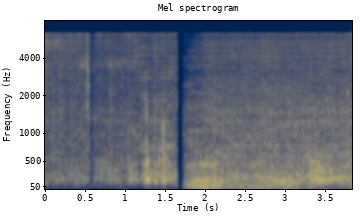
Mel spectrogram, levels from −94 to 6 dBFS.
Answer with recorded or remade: remade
